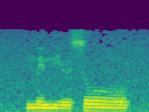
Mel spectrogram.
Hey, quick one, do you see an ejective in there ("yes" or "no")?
no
